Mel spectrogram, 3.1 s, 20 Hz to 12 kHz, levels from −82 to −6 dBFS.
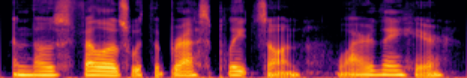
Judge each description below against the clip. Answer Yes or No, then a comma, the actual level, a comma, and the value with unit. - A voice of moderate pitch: Yes, medium, 180 Hz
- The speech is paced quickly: Yes, fast, 230 wpm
